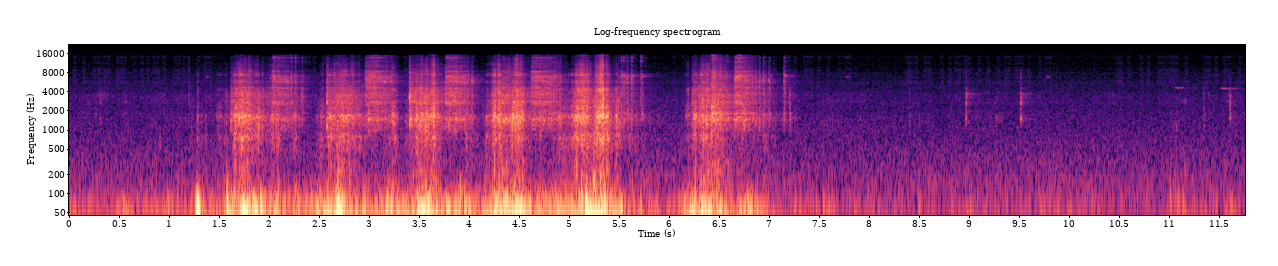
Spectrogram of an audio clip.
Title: weed wacker wont start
